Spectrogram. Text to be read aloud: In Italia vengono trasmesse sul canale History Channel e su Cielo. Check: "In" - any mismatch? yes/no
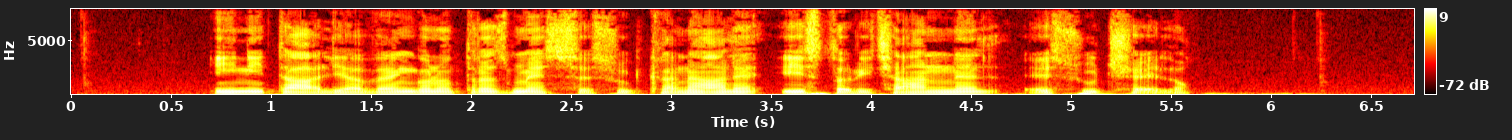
no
